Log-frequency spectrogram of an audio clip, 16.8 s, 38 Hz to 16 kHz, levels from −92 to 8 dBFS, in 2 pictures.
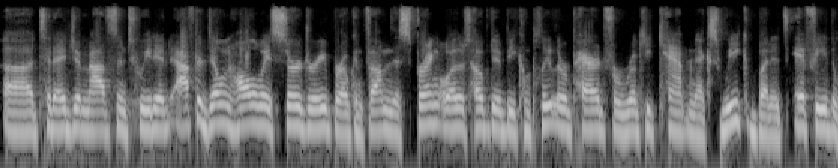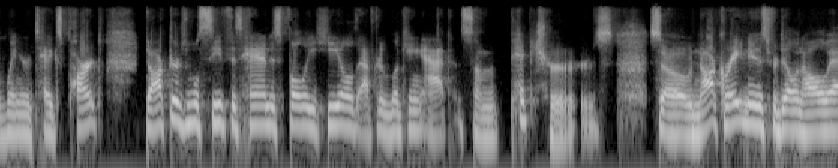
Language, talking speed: English, 185 wpm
